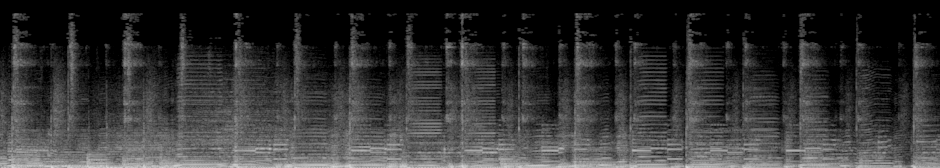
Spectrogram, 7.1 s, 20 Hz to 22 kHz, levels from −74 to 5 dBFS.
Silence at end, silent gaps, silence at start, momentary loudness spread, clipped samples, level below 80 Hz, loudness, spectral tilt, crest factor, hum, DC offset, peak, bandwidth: 0 s; none; 0 s; 5 LU; under 0.1%; -30 dBFS; -18 LUFS; -5.5 dB/octave; 16 dB; none; under 0.1%; -2 dBFS; over 20 kHz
